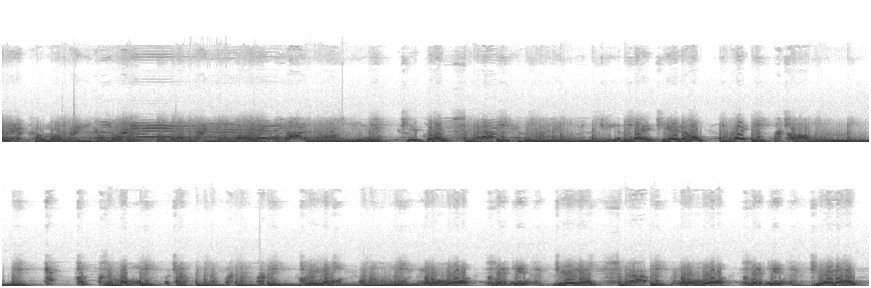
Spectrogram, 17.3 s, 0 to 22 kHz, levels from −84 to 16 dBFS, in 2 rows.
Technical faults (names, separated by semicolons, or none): DC step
